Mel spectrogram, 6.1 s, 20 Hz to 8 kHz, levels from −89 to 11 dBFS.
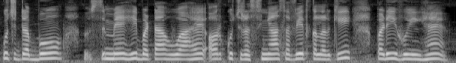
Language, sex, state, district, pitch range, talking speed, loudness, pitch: Hindi, female, Uttar Pradesh, Lalitpur, 225-235 Hz, 160 wpm, -14 LUFS, 230 Hz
